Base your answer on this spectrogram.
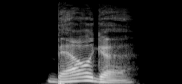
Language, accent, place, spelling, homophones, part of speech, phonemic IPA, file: German, Germany, Berlin, bärge, berge / Berge, verb, /ˈbɛrɡə/, De-bärge.ogg
- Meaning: first/third-person singular subjunctive II of bergen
